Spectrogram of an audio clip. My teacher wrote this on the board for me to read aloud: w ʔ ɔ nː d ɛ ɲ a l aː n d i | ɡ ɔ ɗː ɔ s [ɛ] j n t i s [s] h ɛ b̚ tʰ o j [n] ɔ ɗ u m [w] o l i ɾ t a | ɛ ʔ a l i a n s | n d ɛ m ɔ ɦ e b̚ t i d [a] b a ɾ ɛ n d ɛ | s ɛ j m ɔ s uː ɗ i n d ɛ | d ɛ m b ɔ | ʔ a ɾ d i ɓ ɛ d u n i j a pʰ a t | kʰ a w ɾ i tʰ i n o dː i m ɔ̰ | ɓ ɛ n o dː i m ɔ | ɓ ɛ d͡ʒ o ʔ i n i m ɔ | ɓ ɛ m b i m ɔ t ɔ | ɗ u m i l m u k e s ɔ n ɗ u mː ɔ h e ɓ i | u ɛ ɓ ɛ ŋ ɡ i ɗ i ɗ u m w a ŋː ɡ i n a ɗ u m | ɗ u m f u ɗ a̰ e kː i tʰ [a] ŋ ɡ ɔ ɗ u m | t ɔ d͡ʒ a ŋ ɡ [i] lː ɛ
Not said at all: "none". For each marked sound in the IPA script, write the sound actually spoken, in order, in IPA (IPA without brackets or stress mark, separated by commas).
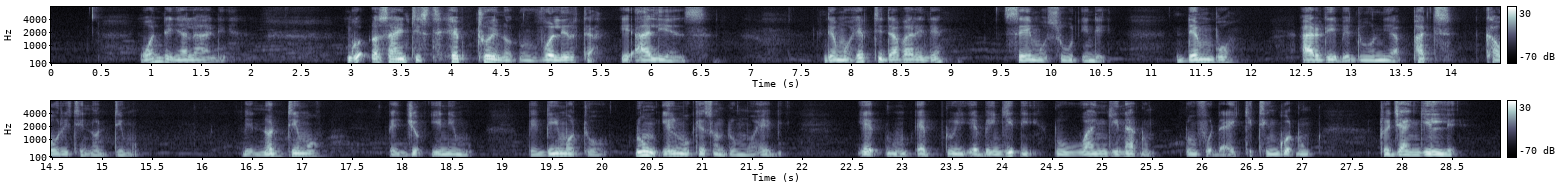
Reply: a, t, n, v, a, i, i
